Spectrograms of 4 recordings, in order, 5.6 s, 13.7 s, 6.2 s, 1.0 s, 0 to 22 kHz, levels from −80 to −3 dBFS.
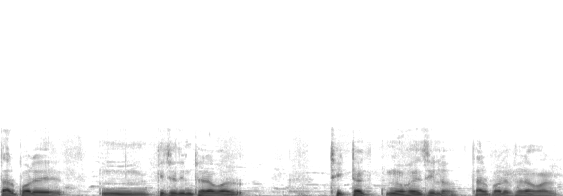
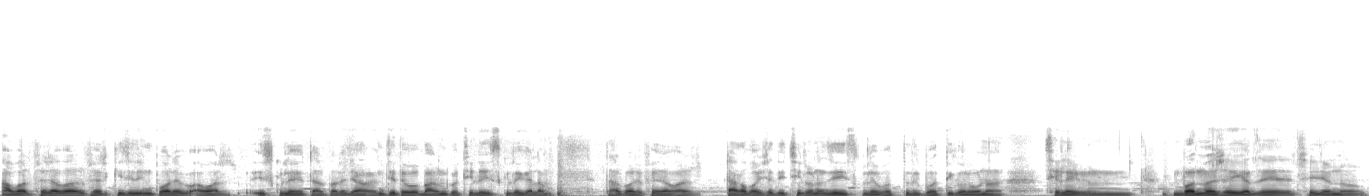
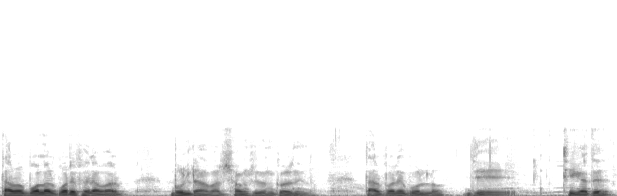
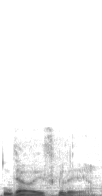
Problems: none marked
